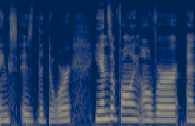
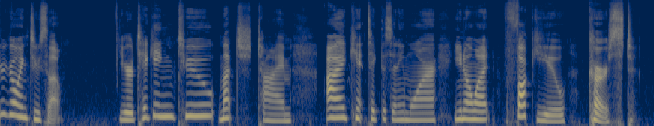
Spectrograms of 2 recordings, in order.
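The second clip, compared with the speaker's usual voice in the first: put-on angry ghost woman's voice, louder; 3 semitones higher, 5 dB louder than usual. Retelling what the ghost woman says in a dream: imitating an angry ghost woman. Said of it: "The ghost lady has gotten mad enough".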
